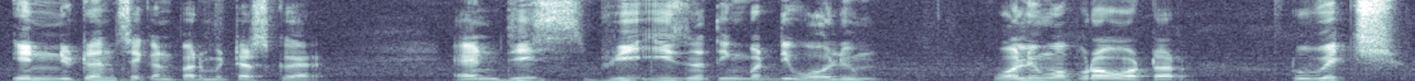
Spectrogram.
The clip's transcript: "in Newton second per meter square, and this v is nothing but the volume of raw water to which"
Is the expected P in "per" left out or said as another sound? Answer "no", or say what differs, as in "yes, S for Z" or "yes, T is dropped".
no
